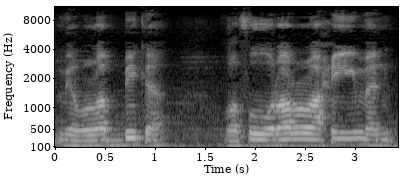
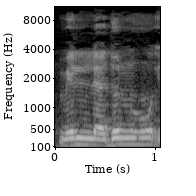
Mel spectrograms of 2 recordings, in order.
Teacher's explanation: 4 تنوین یا نون ساکن کے بعد اگر حروف یرملون میں سے کوئی حرف آ جائے تو لام اور را کی صورت میں بغیر غنہ کے ملا کر پڑھیں گے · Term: ادغام بلا غنہ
